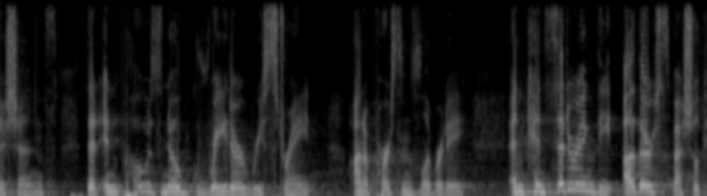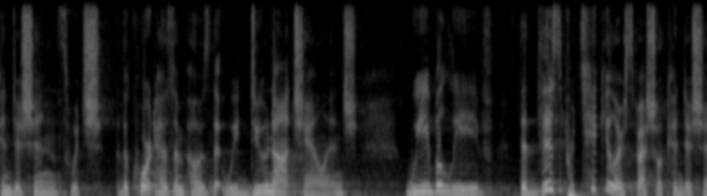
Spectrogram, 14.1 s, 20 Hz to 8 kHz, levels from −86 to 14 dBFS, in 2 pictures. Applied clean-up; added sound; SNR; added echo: none; none; none; none.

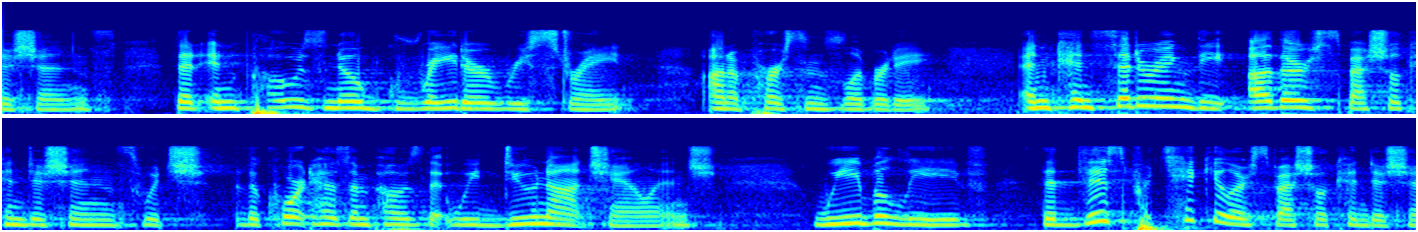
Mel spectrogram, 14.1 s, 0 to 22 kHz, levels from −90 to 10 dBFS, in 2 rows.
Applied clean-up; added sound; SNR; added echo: neural mask model Resemble Enhance denoiser.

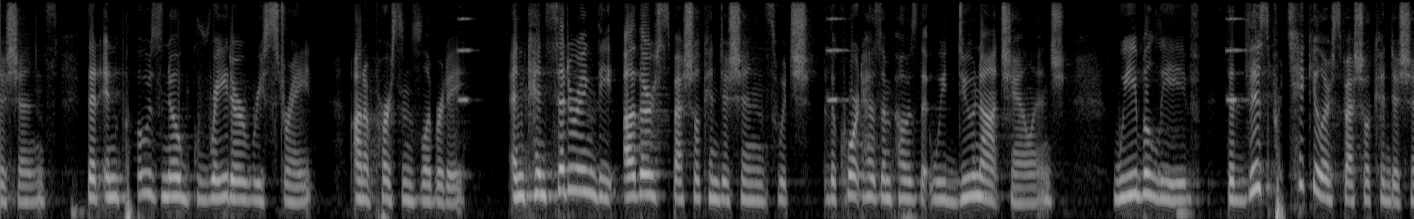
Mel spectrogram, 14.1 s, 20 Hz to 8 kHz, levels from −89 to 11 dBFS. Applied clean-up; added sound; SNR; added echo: neural mask model RNNoise.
